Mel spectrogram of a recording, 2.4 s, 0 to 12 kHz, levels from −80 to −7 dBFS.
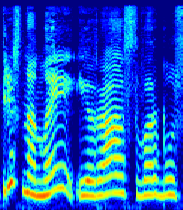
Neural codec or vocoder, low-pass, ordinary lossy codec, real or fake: codec, 44.1 kHz, 2.6 kbps, SNAC; 10.8 kHz; MP3, 48 kbps; fake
